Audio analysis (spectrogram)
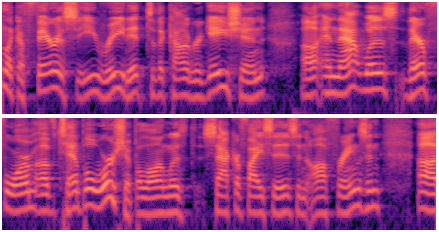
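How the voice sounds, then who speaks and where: A man preaching an informal sermon in an earnest way, with many fillers and restarts. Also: on the high side.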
